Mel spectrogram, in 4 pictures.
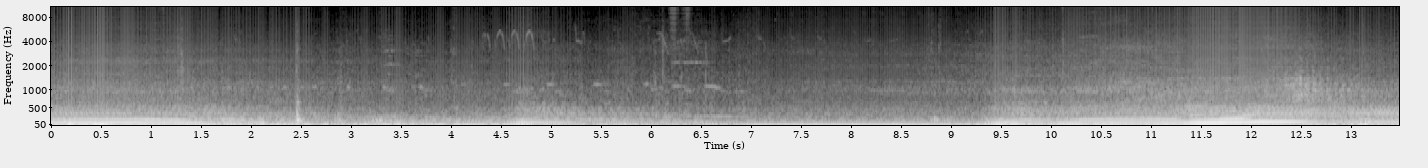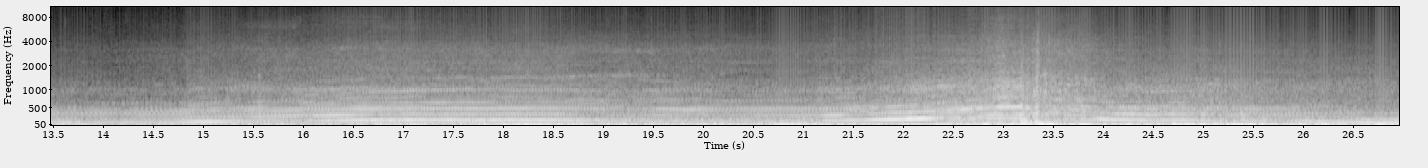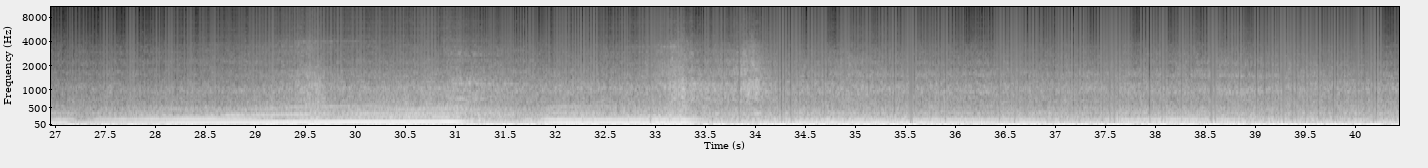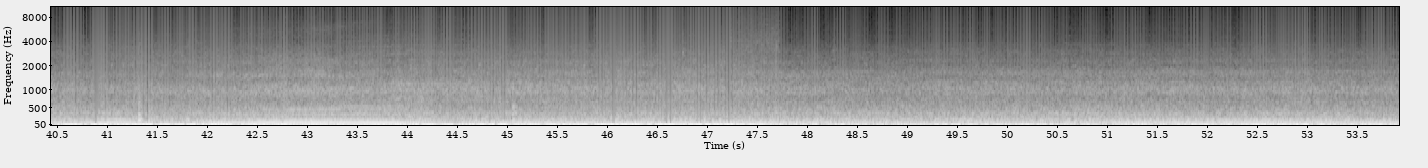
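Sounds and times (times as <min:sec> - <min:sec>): car engine revving: 0:09.2 - 0:50.0.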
